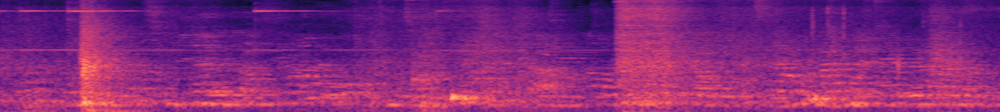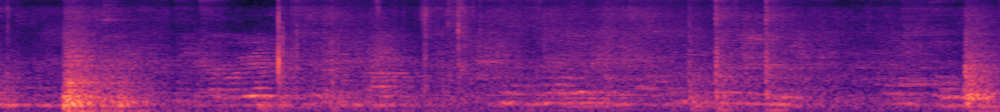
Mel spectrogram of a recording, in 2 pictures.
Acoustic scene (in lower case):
cafe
